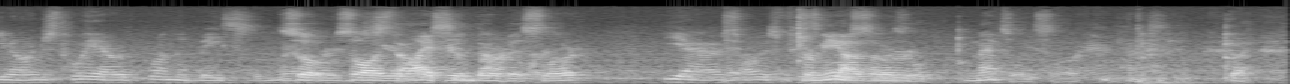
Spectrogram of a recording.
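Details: Adult male speaker; speech.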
